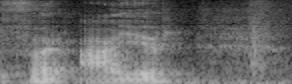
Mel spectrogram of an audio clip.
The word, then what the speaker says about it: Verrier: It's pronounced a few different ways. It's easy for me to pronounce it that way and it's accepted Verrier.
